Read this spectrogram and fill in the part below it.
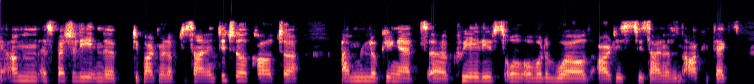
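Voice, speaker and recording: A woman's voice: low voice, a bit bright, dry recording, dull audio. A woman from Austria, a museum curator, answering interview questions thoughtfully with frequent fillers and restarts. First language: German.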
